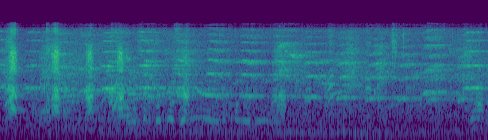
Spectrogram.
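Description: Chilean flamingos honk in a flock, with harsh, nasal, goose-like calls overlapping roughly once a second over a low background murmur.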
